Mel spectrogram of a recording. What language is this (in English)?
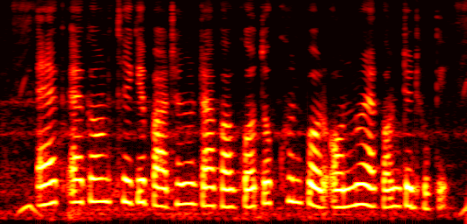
Bangla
